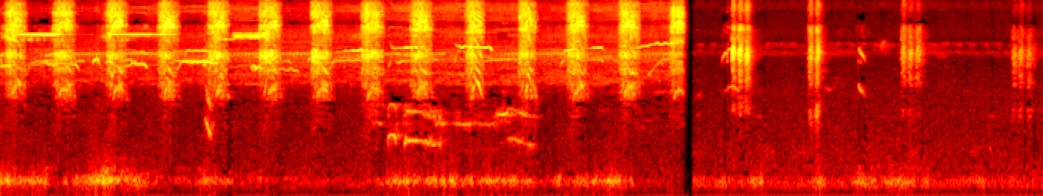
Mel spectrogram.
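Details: Late-hatched plaintive cuckoo chick rasping rhythmically, roughly two hissing bursts per second, over a low hum and brief squeaky notes, then quieter spaced rasps after a cut.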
